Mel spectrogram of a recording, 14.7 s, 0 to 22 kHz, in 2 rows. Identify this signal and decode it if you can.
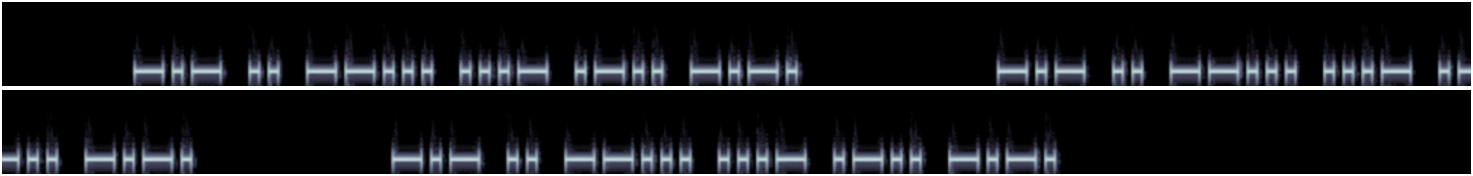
Morse code, heard as a keyed tone, about 25 wpm, 700 Hz. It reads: KI7VLC KI7VLC KI7VLC
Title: USA Call Signs - 6 Characters - Repeated 3x - 25wpm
